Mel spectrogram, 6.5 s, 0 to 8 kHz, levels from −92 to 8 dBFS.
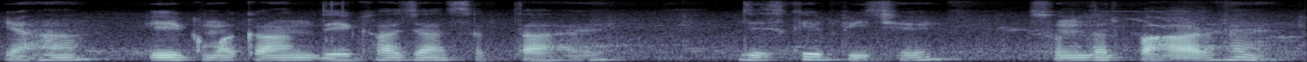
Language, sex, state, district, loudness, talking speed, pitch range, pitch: Hindi, male, Arunachal Pradesh, Lower Dibang Valley, -20 LUFS, 110 wpm, 105-115 Hz, 110 Hz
